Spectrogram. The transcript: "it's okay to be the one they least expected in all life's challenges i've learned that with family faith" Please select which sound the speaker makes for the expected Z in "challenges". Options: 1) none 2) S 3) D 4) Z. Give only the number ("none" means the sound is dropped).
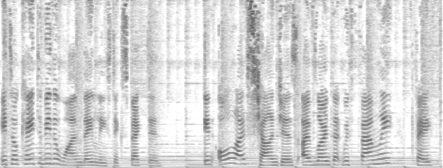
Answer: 4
